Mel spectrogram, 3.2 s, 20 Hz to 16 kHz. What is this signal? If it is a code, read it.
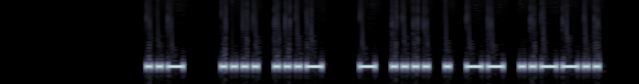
Morse code, heard as a keyed tone, about 46 wpm, 700 Hz. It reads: U HV THEM?
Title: Sentences from Top 100 Words and Abbreviations 45wpm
